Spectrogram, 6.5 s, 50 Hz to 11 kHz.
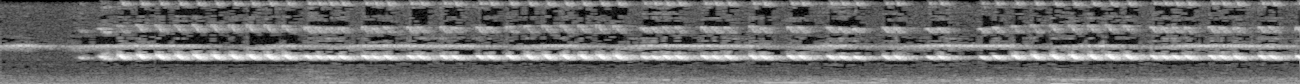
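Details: Cricket and other insects in an autumn garden field at night, DR-40X recording: a steady high whine opens, then a rapid pulsing chirp starts after half a second and runs on without a break, rhythmic and shimmering.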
